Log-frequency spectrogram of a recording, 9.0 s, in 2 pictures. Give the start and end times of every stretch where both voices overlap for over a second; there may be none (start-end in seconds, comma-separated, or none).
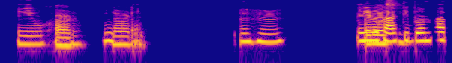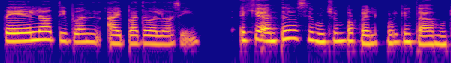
none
